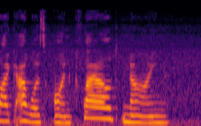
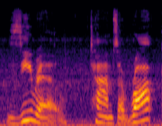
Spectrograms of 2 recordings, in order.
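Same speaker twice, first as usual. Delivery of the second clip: plain reading voice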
